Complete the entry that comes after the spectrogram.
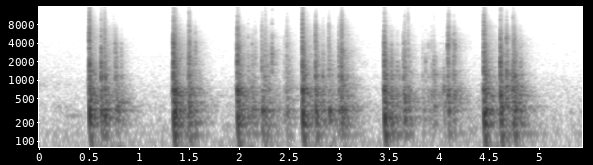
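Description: Crayons dropped one after another into a bucket, six sharp clattering thunks at irregular intervals, each with a brief rattle of wax sticks settling. Close and clear, no voices.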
